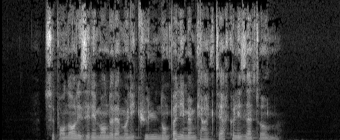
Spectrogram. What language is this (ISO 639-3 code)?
fra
